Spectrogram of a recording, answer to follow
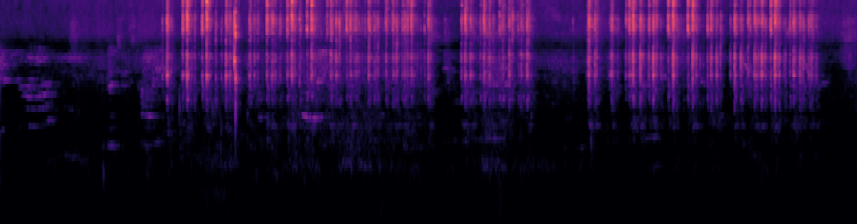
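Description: A baby rabbit drinking from a cage water bottle, its licking at the metal sipper spout making rapid clicking. The clicking comes in runs broken by short pauses.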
